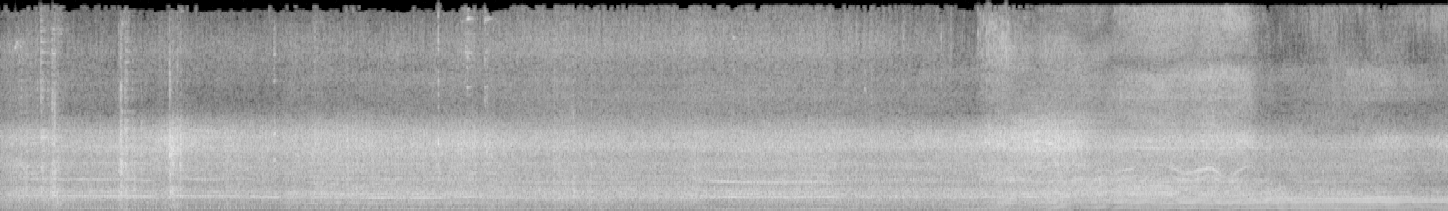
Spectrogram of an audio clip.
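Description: Logging machinery engines running steadily: a low drone with a thin whine above it. About two-thirds of the way through, music with a wavering melody comes in over the engine noise.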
